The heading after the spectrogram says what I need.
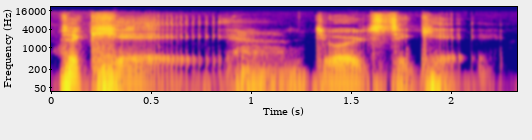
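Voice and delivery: George Takei, low and drawn out. Shown as a demonstration. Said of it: "or Takei".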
